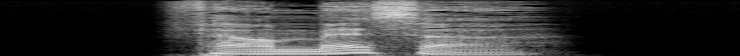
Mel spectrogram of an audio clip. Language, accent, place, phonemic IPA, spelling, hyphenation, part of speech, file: German, Germany, Berlin, /fɛɐ̯ˈmɛsɐ/, Vermesser, Ver‧mes‧ser, noun, De-Vermesser.ogg
- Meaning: surveyor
